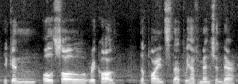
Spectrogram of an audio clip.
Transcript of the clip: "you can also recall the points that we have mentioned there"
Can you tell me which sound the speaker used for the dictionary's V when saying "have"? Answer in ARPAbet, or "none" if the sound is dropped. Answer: V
